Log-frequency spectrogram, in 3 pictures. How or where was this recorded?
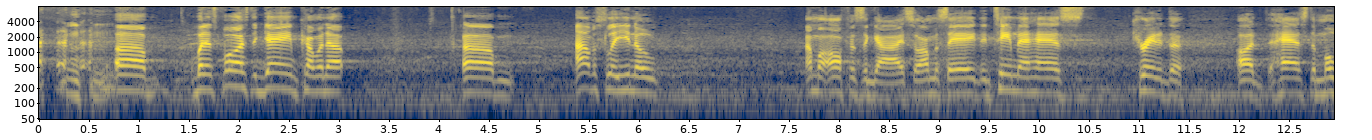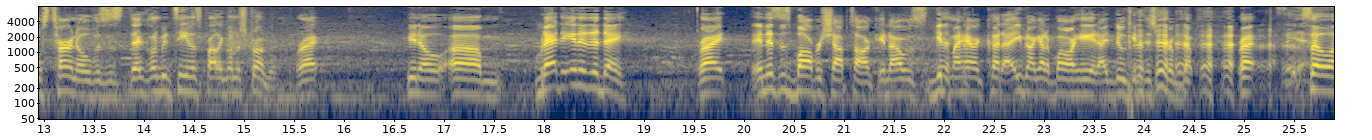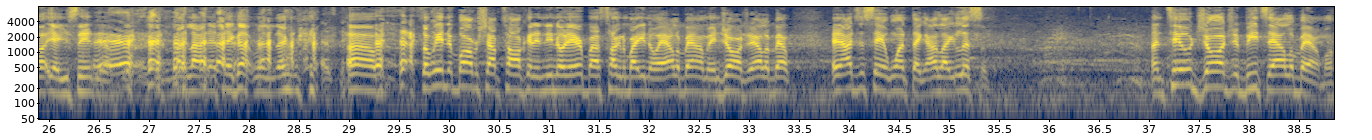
busy venue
